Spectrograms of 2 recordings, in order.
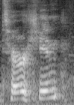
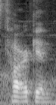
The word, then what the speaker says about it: Tarkin: imagining grand moth grandmother wasn't his name turken no it's tarkin tarkin but it's so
